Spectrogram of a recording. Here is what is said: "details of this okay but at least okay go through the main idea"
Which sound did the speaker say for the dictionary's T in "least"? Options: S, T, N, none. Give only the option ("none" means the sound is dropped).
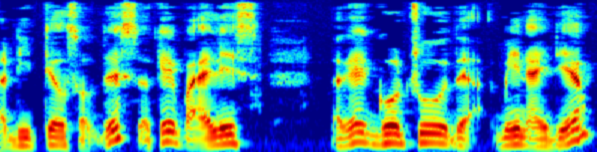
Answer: T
